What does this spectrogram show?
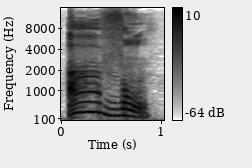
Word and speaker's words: avons: Then nous avons. Final S not pronounced.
